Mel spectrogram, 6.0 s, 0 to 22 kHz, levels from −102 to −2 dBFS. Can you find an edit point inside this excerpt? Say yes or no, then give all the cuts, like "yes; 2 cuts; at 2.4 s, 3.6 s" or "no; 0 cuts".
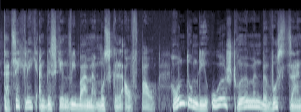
yes; 2 cuts; at 1.4 s, 3.4 s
